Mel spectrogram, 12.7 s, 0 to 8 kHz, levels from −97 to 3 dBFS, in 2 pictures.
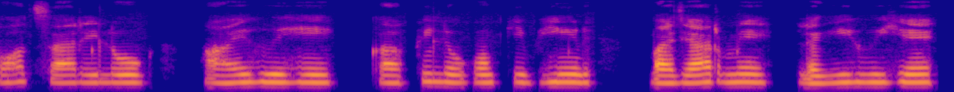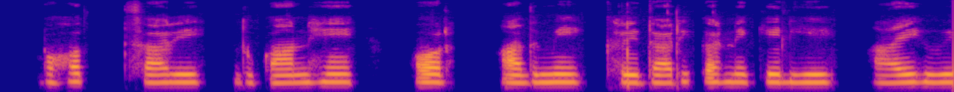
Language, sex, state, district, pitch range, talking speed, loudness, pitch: Hindi, female, Bihar, Lakhisarai, 210-225 Hz, 130 wpm, -26 LUFS, 220 Hz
